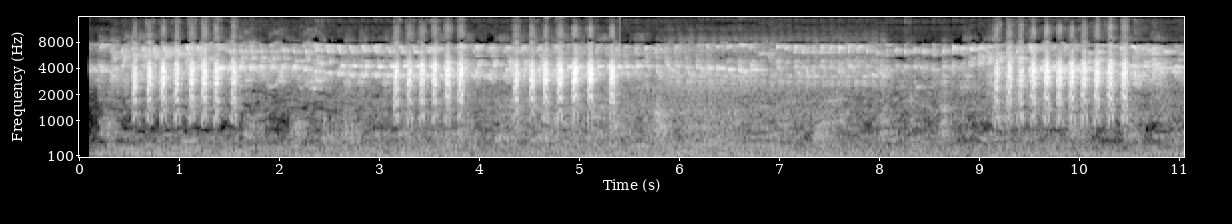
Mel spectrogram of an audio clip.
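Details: Spiderhunter (pijantung pisang) singing vigorously in a training recording for cage birds: bursts of harsh, rapid chipping notes, about four per second, each lasting one to two seconds, separated by quieter gaps over a low background hum.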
